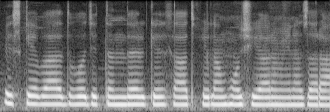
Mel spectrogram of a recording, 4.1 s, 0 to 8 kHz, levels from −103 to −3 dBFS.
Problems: constant background noise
